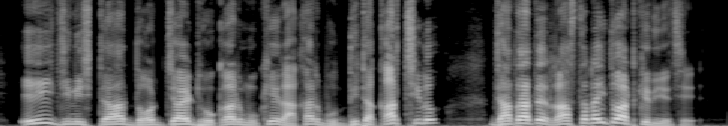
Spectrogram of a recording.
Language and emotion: Bengali, disgusted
